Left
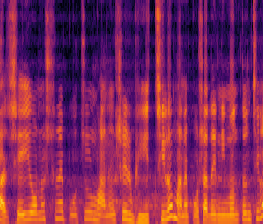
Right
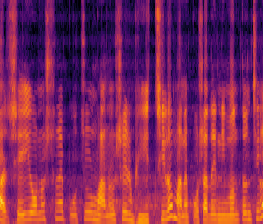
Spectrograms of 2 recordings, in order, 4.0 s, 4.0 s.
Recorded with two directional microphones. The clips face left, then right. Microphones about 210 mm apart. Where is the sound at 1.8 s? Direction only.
20° left (ahead or behind).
